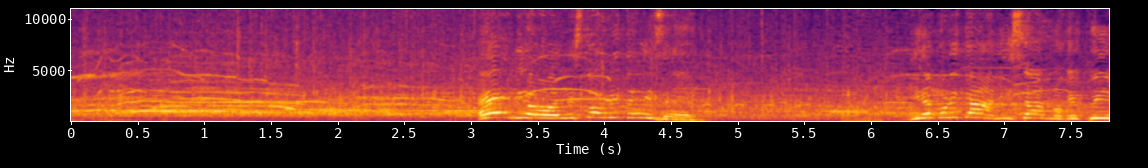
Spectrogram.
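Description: A huge crowd sings together loudly in the open air.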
